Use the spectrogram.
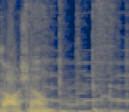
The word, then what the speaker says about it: Dachshund: We say Dotson. I'm pretty sure that's a different dog. 'Cause dash hound is a German word. Yeah, the breed. Do they not pronounce it dosh hound?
